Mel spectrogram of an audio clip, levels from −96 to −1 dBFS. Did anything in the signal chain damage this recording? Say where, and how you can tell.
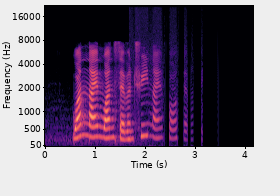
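Yes. Truncation distortion on a fade runs from 1.67 s to the end at 4.17 s, worst from 1.79 s onward, during the speech's fade-out. The gain or sample-format stage is throwing away low bits without dither, which fits an 8-bit word length. As the fade drops toward the smallest step, the waveform collapses into coarse square steps, so the tail turns gritty.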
